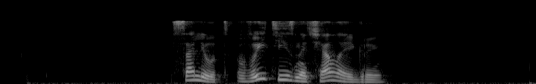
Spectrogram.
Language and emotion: Russian, positive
